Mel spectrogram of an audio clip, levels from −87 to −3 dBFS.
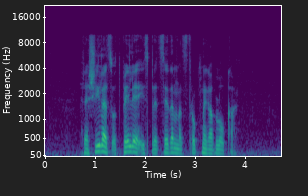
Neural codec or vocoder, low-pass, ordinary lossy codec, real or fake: vocoder, 22.05 kHz, 80 mel bands, Vocos; 9.9 kHz; none; fake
